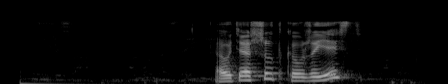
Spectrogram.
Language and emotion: Russian, positive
